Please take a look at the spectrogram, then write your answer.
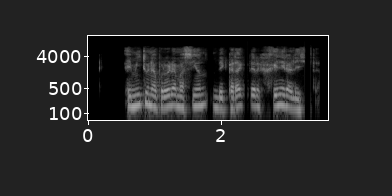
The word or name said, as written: programación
